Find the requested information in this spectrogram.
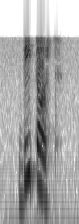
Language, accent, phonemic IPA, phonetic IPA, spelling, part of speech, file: Armenian, Eastern Armenian, /diˈtoɾtʰ/, [ditóɾtʰ], դիտորդ, noun, Hy-դիտորդ.ogg
- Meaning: observer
